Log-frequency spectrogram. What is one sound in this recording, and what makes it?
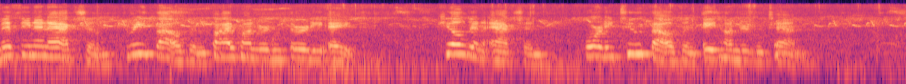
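A man speaks slowly and solemnly through a loudspeaker outdoors.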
